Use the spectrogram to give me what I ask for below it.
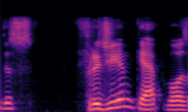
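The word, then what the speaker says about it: Phrygian: इसे रेड फ्रिजियन कैप कहते हैं, फ्रिजियन इसका प्रोनाउंसिएशन है।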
